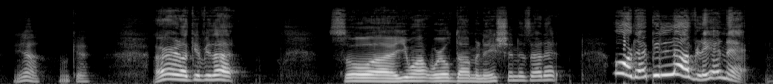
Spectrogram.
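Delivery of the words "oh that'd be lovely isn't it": very high and regal voice. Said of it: "you're starting to lose your accent".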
